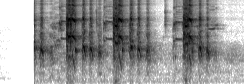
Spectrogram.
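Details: Grey francolin, called dakhni teetar, calling in full excitement: three loud, harsh, rhythmic phrases, each a quick run of ringing squawky notes, given back to back in a quiet setting.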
